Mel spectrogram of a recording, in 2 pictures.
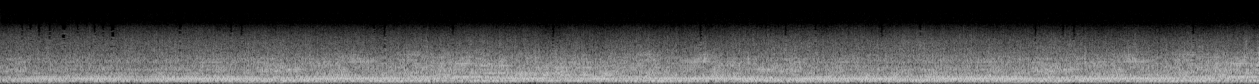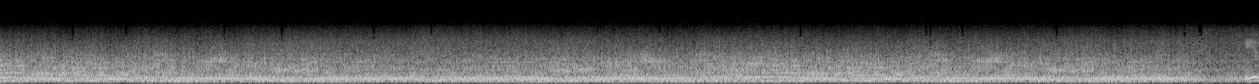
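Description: Several North American T-6 Texan propeller training planes fly in close formation, their steady engine and propeller drone loud and continuous throughout, with no talking.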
